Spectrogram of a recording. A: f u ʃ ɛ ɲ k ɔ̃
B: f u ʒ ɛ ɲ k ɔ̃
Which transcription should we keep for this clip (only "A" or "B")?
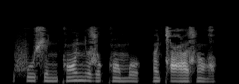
A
